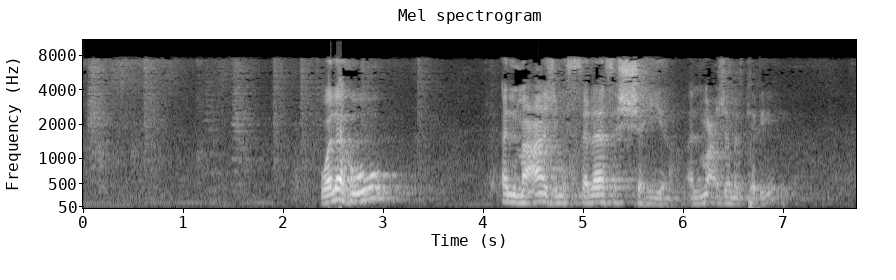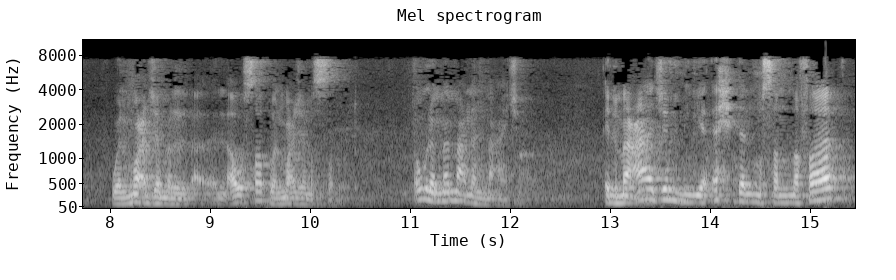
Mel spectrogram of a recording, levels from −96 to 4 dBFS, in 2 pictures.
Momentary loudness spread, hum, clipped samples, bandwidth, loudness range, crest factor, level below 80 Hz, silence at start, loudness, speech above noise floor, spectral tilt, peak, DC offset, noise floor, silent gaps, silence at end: 21 LU; none; under 0.1%; 8.2 kHz; 8 LU; 20 dB; -58 dBFS; 0 s; -17 LUFS; 28 dB; -3 dB/octave; 0 dBFS; under 0.1%; -46 dBFS; none; 0 s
